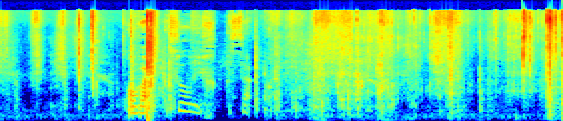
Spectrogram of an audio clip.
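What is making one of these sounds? Plastic packaging crinkles and taps as hands handle it.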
